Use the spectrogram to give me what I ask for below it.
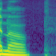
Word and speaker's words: know: जैसे देखिए यहाँ पे KNOW, क्या पढ़ेंगे? नो।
